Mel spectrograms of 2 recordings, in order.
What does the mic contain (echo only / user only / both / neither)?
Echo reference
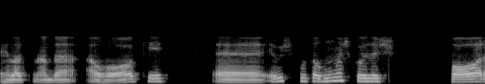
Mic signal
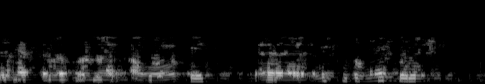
echo only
